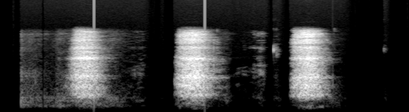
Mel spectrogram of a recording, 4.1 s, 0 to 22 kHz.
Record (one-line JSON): {"exhalation_length": "4.1 s", "exhalation_amplitude": 13909, "exhalation_signal_mean_std_ratio": 0.39, "survey_phase": "beta (2021-08-13 to 2022-03-07)", "age": "18-44", "gender": "Male", "wearing_mask": "No", "symptom_cough_any": true, "symptom_sore_throat": true, "symptom_fatigue": true, "symptom_headache": true, "symptom_onset": "9 days", "smoker_status": "Ex-smoker", "respiratory_condition_asthma": false, "respiratory_condition_other": false, "recruitment_source": "REACT", "submission_delay": "1 day", "covid_test_result": "Positive", "covid_test_method": "RT-qPCR", "covid_ct_value": 34.0, "covid_ct_gene": "E gene", "influenza_a_test_result": "Negative", "influenza_b_test_result": "Negative"}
